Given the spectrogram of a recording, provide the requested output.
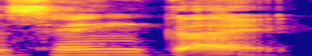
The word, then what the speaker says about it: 旋回: 발음은 생가이. 생가이.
